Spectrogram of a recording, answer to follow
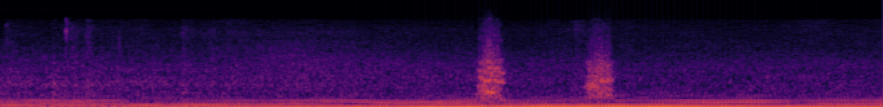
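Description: A dog barks twice, about half a second apart, over a low, sustained drone of background music.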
